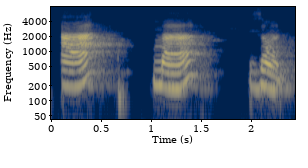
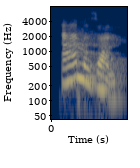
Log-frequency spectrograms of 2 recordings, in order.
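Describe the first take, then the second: First: "A, ma, zon" in three separate beats; syllable by syllable. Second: Said in the usual way. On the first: Shown as a demonstration. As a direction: break "A, ma, zon" apart with clear pauses. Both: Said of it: "How many syllables are there".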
